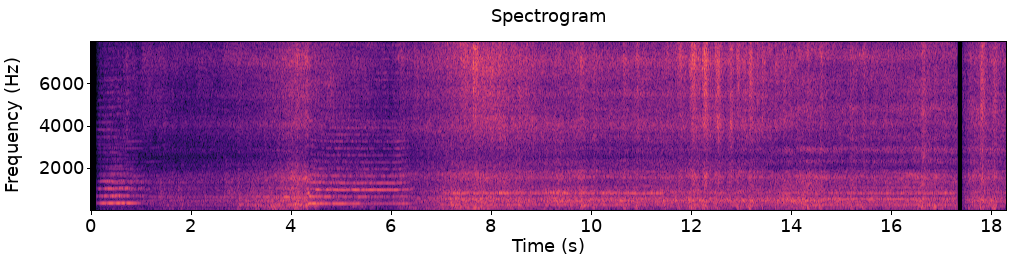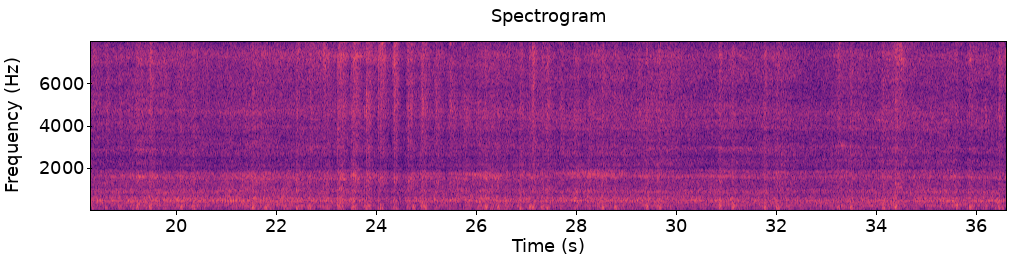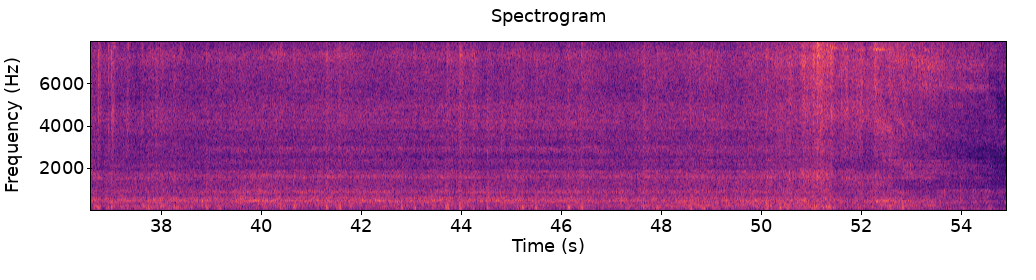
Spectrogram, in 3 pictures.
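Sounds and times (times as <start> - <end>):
wheels rumbling on rail: 0.2 - 54.9
clickety-clack over rail joints: 9.7 - 15.6, 16.6 - 20.6, 21.4 - 29.9, 33.2 - 34.8, 35.4 - 39.4, 42.6 - 46.6, 47.4 - 52.9.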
